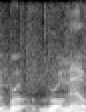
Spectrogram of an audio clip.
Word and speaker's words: Romel: So for those who misinterpret and said it wrong, it is Romel. Like roll, like the Rome. So it's Rome. Just add the L. So Romel. So that's how you say Romel.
